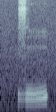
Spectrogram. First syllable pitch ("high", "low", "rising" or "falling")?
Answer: rising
